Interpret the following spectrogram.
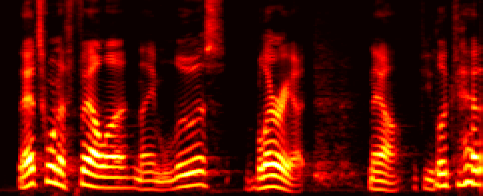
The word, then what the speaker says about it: Louis Blériot: when a fella named Louis blériot now if you look that up there are a million pronunciations of Louis blériot poor fella Louise Marriott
